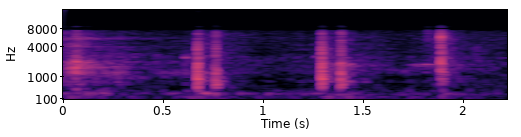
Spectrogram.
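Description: Faint clicks of a computer mouse: three clicks about half a second apart, the first two each a quick pair.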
